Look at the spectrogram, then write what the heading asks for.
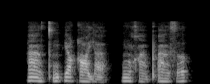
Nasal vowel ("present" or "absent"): present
